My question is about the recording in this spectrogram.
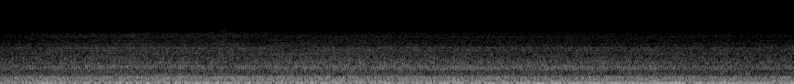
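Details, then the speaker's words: Vevor diesel heater restarted after sitting with UV-degraded diesel that was drained out, pump primed: it ignites, then runs with an even low rumble and fan hum as the full-blast blower speeds up with rising temperature. No sputter, burning normally. "And I do have this set on full blast, so you'll start hearing the blower motor speed increase as the heater temperature rises. Yeah, it's definitely working now."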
